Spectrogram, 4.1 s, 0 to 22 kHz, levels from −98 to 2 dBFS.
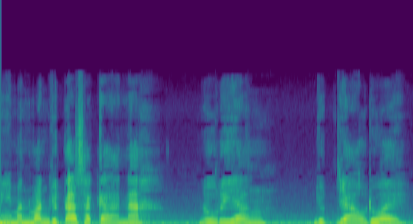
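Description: From start to finish the speech carries plainly audible codec damage, likely from HE-AAC compression at a low bitrate, which fits roughly 24 kbps. The treble above the coded band is synthesised by copying lower bands upward, so s sounds come out gritty and metallic rather than crisp. On a spectrogram the upper region looks smeared and blocky, with harmonics misaligned across the crossover, and nothing appears above 14.9 kHz.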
